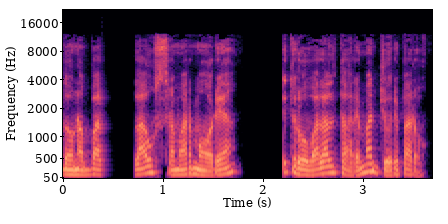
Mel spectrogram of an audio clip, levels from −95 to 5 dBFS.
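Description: From 0.37 to 0.74 s there is a call audio freeze: the last sound carries on as a fading buzz or hiss that falls silent for about 240 ms. Packets were likely delayed and the jitter buffer ran dry. Nothing is lost, but the speech resumes 345 ms later than it should.

At 2.07 s, after a 0.32 s pause, the start of "trova l'altare" is clipped. About 133 ms is missing because the output device had gone idle in the silence and needed time to resume, so the words begin abruptly. The speech comes through an Opus call path limited to 12 kHz.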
